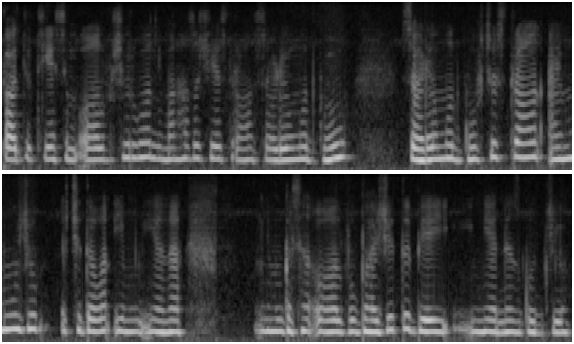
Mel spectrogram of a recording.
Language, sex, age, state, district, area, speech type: Kashmiri, female, 45-60, Jammu and Kashmir, Anantnag, rural, spontaneous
